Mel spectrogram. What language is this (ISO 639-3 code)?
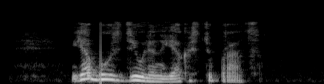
bel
